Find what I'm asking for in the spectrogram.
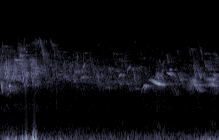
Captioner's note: birdsong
